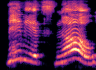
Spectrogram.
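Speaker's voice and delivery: high, loud and slow with wonder; excited. Acted. Corduroy to himself, excited and wondering. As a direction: gasp it out like a child seeing snow. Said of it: "he said excitedly".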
